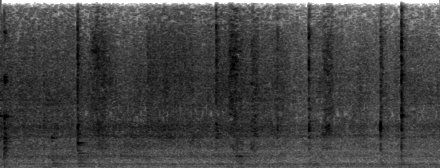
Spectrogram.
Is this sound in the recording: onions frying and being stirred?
yes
